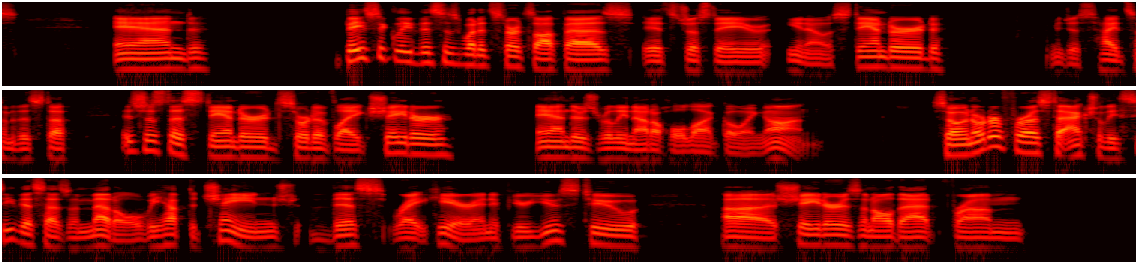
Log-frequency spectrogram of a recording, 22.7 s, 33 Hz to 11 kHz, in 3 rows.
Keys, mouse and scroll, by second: 0.8 middle click, 1.2 middle click, 4.8 n, 6.8 t, 9.5-10.7 middle drag, 11.4-13.1 middle drag, 18.5 middle click, 19.1 scroll up 4, 19.5 middle click, 20.3-20.9 drag.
